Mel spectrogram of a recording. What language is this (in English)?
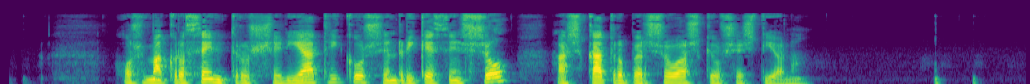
Galician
